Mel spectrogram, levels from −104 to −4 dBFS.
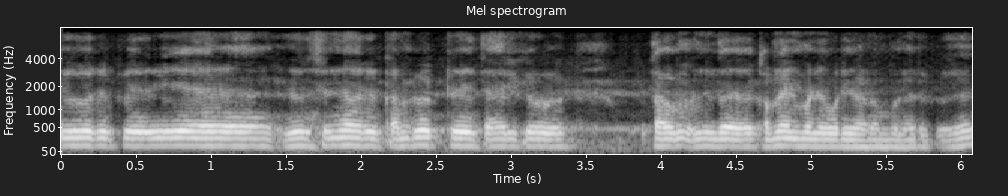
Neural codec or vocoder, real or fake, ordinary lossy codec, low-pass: codec, 16 kHz, 4 kbps, FreqCodec, smaller model; fake; none; 7.2 kHz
